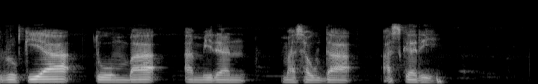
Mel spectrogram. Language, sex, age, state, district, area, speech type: Manipuri, male, 18-30, Manipur, Tengnoupal, rural, spontaneous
